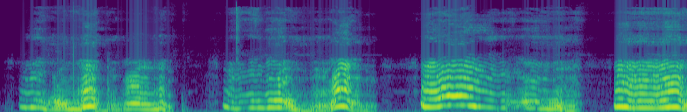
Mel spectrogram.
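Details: Great Dane vocalizing each morning to be fed and get attention: drawn-out, wavering, harmonic whines and moans that rise and fall like speech, in long bouts separated by brief pauses.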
